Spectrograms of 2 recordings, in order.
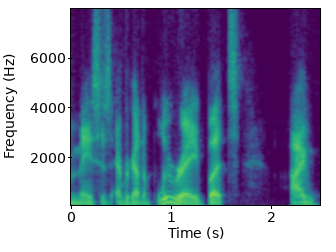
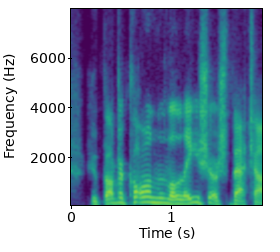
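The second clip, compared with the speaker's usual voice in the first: clumsy put-on Scottish accent, pitched up; 8 semitones higher, 4 dB louder than usual. Recalling childhood games, the speaker quotes what he used to say: bad Connery impression. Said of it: "my uh, you know bad Connery impression".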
